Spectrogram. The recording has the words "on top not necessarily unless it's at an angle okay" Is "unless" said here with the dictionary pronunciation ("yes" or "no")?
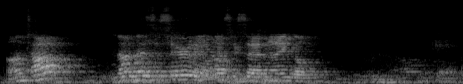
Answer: no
